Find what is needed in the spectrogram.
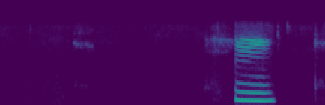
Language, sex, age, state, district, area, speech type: Santali, female, 18-30, West Bengal, Jhargram, rural, conversation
